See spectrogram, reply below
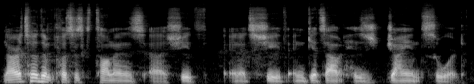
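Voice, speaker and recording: The young man's voice is deep and low, animated yet slightly mellow, as he invents a fan story aloud. Restarts and fillers make his telling halting. Audio is dry and close, with no reverb from the room.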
